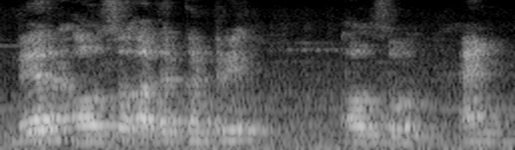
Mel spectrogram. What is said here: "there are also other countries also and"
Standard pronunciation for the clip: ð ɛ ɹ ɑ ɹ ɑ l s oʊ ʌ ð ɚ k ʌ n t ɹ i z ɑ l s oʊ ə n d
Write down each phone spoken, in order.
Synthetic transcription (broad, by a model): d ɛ ɹ ɑ ɹ ɑ l s oʊ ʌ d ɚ k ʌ n t ɹ i ɑ l s oʊ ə n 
